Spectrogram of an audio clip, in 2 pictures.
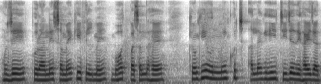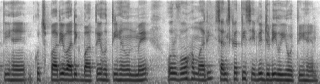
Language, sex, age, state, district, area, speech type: Hindi, male, 30-45, Rajasthan, Jaipur, urban, spontaneous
